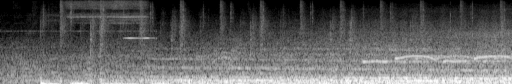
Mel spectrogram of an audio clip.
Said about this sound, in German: Ich glaube, das ist der Zug. Hast du gesehen, was drauf steht? Ich glaube, ges ges geschlossen. Also der Lokführer ist, glaube informiert, dass wir hier einsteigen.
